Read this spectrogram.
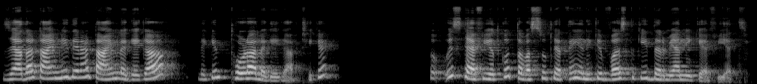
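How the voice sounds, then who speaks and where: A woman's voice: high voice, brisk. A woman teaching Quranic pronunciation, patiently drilling sounds and repeating examples with frequent check-ins. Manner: checks in with "ठीक है" often. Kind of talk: tajweed lesson.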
